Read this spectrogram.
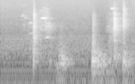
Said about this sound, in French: D'entrée, il va sous les escaliers. Ouvre une porte,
